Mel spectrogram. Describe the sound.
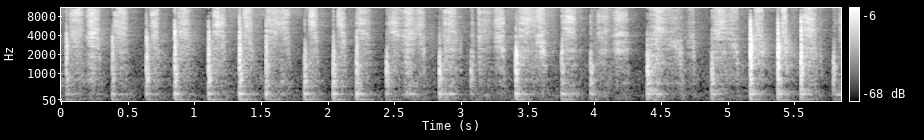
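Handwriting produces many quick, rhythmic scratching strokes, faint and evenly paced, with short pauses between bursts.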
